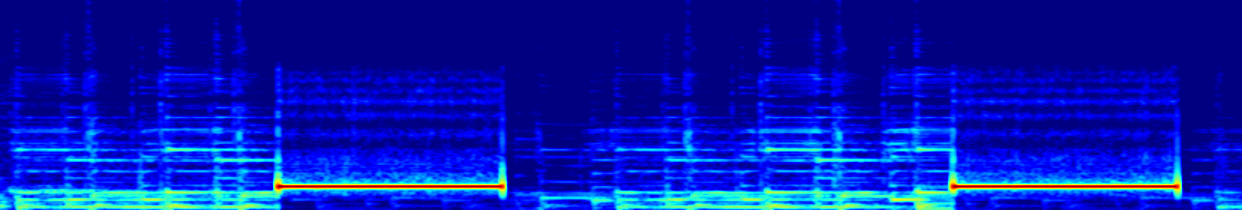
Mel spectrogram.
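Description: Telephone ringing tone while calling home, two long steady beeps, each about one and a half seconds, separated by gaps with soft music underneath.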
